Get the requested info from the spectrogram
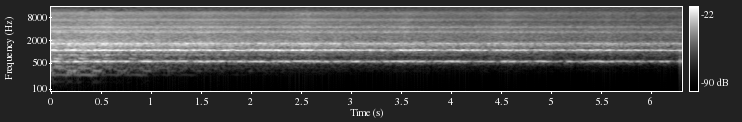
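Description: Faint fading tail of a synthesizer loop after playback stops: a few quiet steady tones ring on and die away into near silence.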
